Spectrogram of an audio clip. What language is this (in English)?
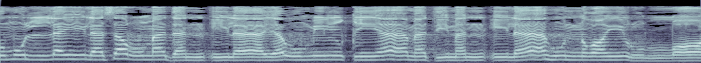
Arabic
